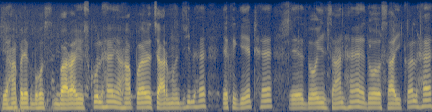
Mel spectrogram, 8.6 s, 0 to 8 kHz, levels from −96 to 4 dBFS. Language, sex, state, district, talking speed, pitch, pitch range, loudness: Hindi, male, Bihar, West Champaran, 160 wpm, 125 Hz, 120-140 Hz, -20 LUFS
